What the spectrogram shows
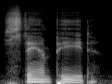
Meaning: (noun) A wild, headlong running away or scamper of a number of animals, usually caused by fright
- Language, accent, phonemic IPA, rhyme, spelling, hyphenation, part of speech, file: English, General American, /stæmˈpid/, -iːd, stampede, stam‧pede, noun / verb, En-us-stampede.ogg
